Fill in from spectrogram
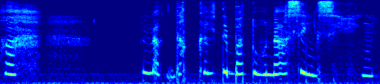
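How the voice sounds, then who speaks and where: A woman's voice: very high-pitched, fairly even intonation, slow. An actress with an Ilocano Filipino accent playing a sweet young woman being courted in a radio drama. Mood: moved, hesitant.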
